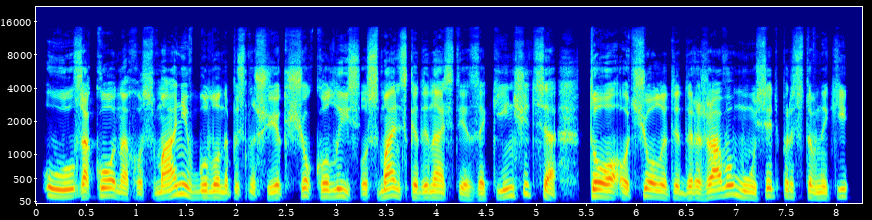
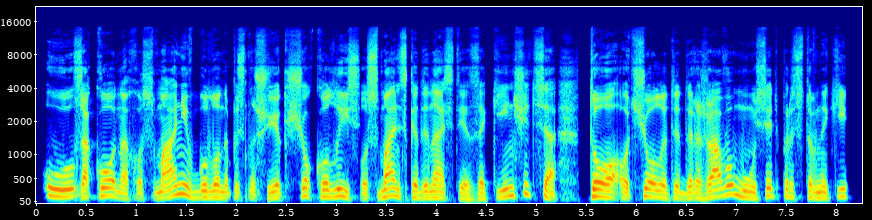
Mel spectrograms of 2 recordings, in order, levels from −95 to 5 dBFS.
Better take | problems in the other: second | thin; very slightly; fading below 350 Hz

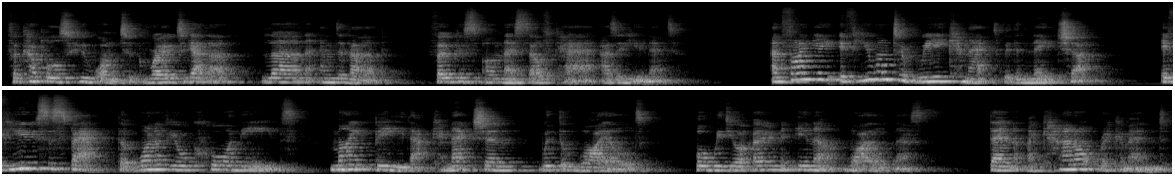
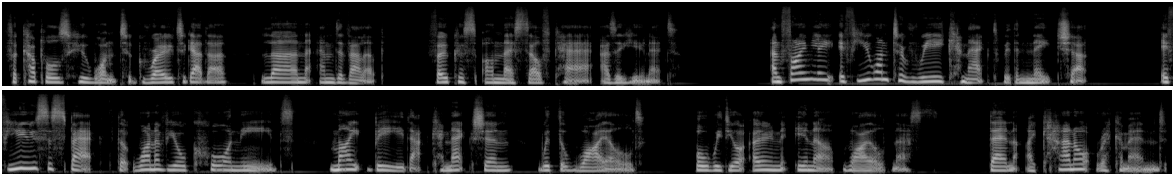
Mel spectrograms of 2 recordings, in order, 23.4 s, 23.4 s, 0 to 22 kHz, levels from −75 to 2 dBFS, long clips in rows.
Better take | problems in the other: second | room echo; noticeable; dies away in 0.6 s // off-mic speech; far

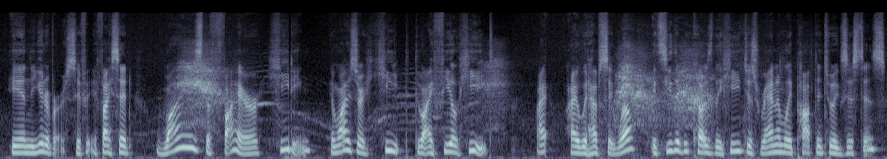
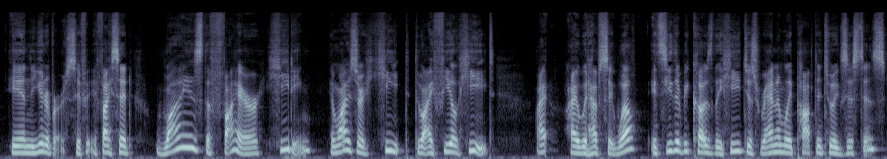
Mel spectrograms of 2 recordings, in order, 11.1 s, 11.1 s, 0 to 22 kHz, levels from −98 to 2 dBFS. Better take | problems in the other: second | hiss; loud; throughout; 8 dB below the speech

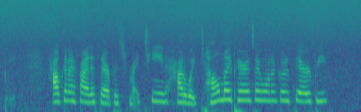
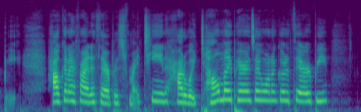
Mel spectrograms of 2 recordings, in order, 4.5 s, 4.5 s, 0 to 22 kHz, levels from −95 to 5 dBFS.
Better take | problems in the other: second | hiss; loud; throughout; 4 dB below the speech

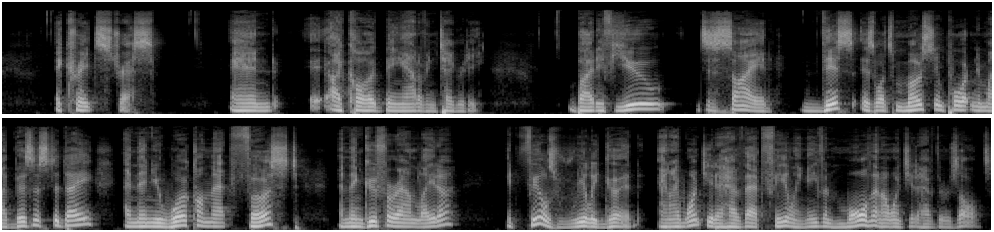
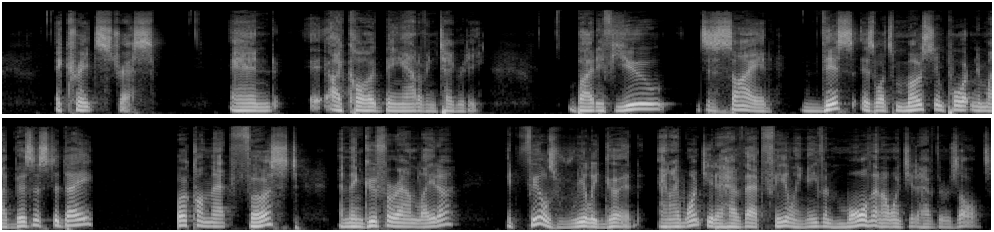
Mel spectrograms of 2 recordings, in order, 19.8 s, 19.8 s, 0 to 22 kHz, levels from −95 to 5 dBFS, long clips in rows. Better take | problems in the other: first | audio cutting out; at 11 s for 1 s

